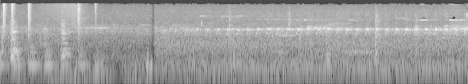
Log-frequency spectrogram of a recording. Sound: nature sounds

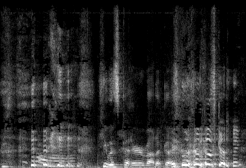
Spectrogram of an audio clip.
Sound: laughing

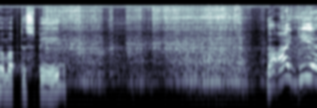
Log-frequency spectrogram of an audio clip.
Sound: chisel scrapes

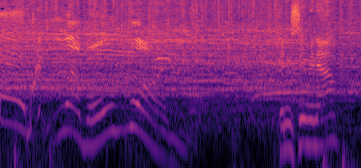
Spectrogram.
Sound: cheers and applause

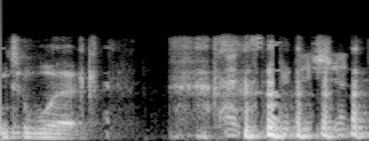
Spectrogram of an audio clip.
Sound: laughs

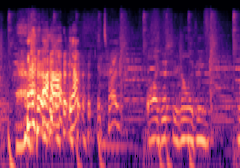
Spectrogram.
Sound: laughter

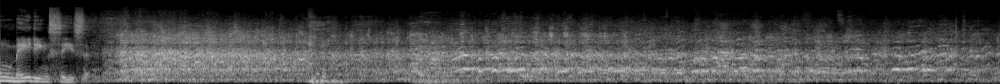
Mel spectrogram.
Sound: audience laughing

